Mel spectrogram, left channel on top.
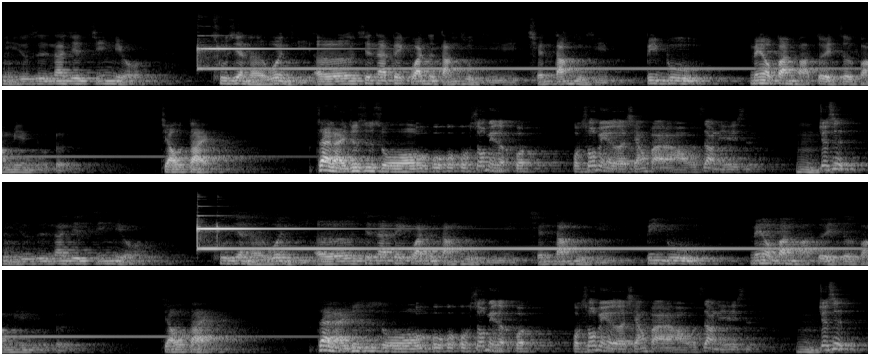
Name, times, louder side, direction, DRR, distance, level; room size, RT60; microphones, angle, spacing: voice 1, 0.0-1.4 2.1-6.1 6.4-7.1 7.5-9.4 10.3-10.8 11.8-12.8 16.6-16.9, left 3 dB, 70° left, 9 dB, 0.5 m, -26 dB
sound 1, 1.9-10.9, right 8 dB, 80° right, 0.4 m, -24 dB
voice 2, 12.8-14.0 14.4-16.2 16.8-17.1, equal, ahead, 6 dB, 0.3 m, -29 dB
5.2 x 4.6 x 4.7 m, 1.2 s
head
